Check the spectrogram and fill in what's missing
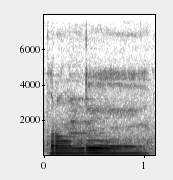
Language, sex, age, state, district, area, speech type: Tamil, male, 18-30, Tamil Nadu, Nagapattinam, rural, spontaneous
